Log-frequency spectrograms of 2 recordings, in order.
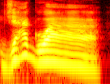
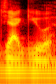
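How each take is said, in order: First: The word is pronounced the American way. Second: The word is pronounced the British way.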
